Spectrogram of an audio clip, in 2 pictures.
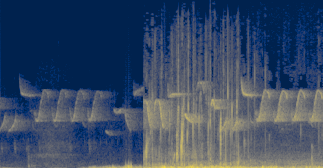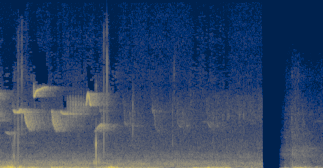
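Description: A songbird sings a run of short, high, repeated falling notes, over and over. From about a second in, a loud low rumbling noise on the microphone covers it, then dies away near the end.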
